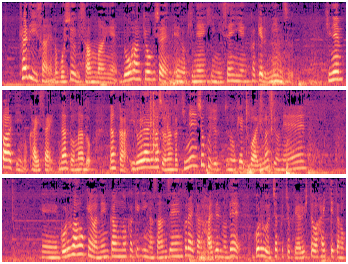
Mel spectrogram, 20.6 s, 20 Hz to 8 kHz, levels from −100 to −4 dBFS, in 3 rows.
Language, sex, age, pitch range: Japanese, female, 40-59, 180-235 Hz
